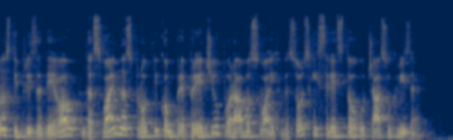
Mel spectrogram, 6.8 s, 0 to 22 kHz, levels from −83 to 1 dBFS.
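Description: Throughout, the speech sounds dull and gurgling, with a grainy edge and the top end thinning in and out. That is the character of MP2 compression, likely from a stream around 80 kbps. The codec is short of bits, so upper sub-bands drop out and return from moment to moment, and the bands that survive are coarsely quantised, giving the plainly audible granular texture.

From 1.14 to 1.90 s, again from 2.81 to 3.03 s, briefly from 4.60 to 4.71 s and finally from 6.28 to 6.58 s, bursts of noise blips break over the speech. This is DAB burbling. Under weak reception a small fraction of a percent of bits are still wrong after error correction. Wrong samples put short blips of noise in single sub-bands across each of these spans.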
